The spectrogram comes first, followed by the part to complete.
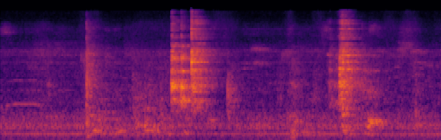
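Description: Cutlery clinking against plates during a meal: a few short, sharp clinks, the loudest cluster about two seconds in and another a little after three seconds.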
